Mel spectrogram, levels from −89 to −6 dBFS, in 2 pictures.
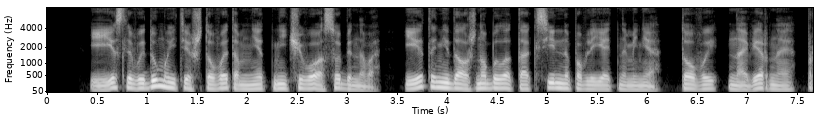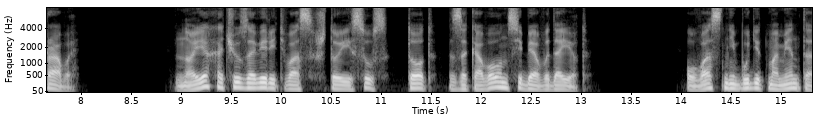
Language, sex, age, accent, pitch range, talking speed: Russian, male, 20-39, native, 90-120 Hz, 165 wpm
